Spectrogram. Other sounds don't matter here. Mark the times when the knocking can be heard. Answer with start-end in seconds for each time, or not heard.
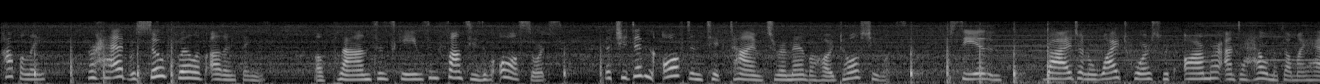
0.3-1.9, 5.6-6.1, 9.1-10.6.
